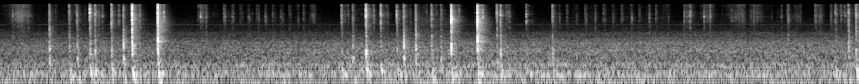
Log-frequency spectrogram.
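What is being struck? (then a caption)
Plastic laptop keyboard. Fingertips type rapid taps on the black plastic keys of an open laptop resting on a wooden desk. Short, bright clicks come in irregular bursts, with the busiest runs near the start and in the middle and sparser taps toward the end, all over a low steady background hiss.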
